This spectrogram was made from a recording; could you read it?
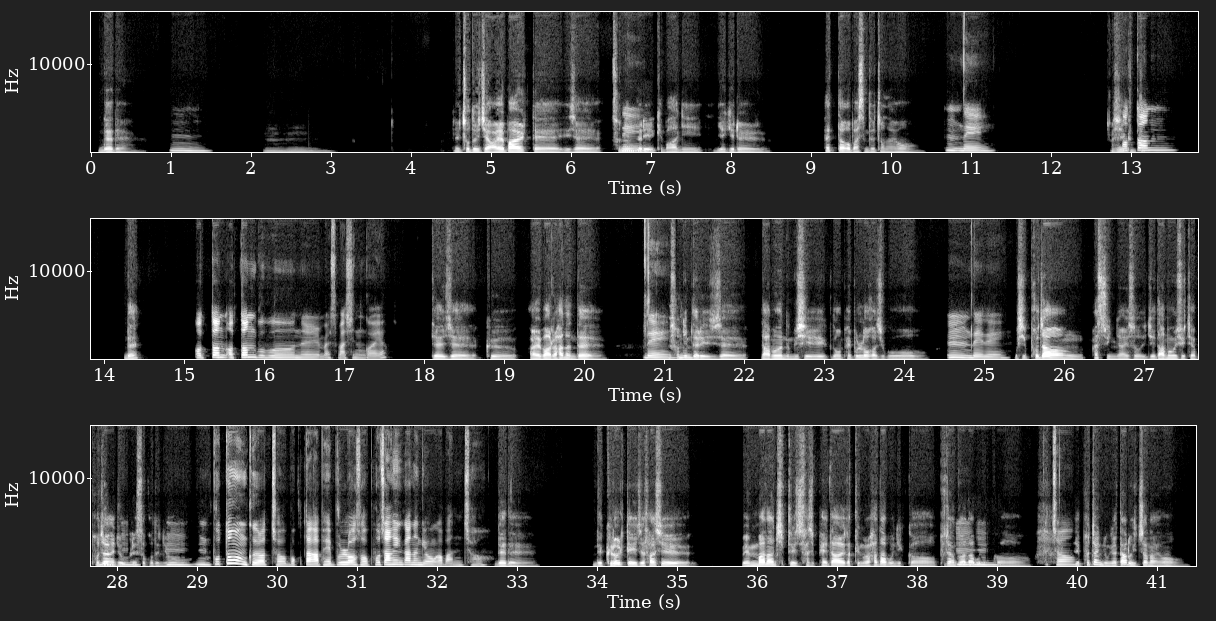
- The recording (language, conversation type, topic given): Korean, unstructured, 식당에서 남긴 음식을 가져가는 게 왜 논란이 될까?
- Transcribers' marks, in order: other background noise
